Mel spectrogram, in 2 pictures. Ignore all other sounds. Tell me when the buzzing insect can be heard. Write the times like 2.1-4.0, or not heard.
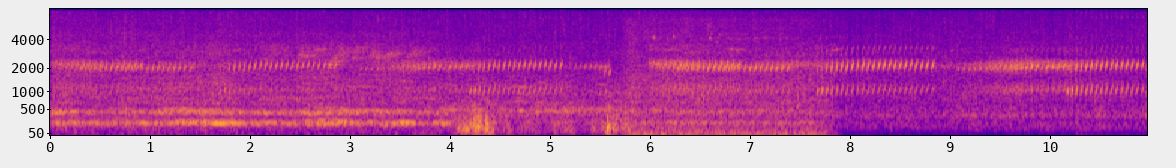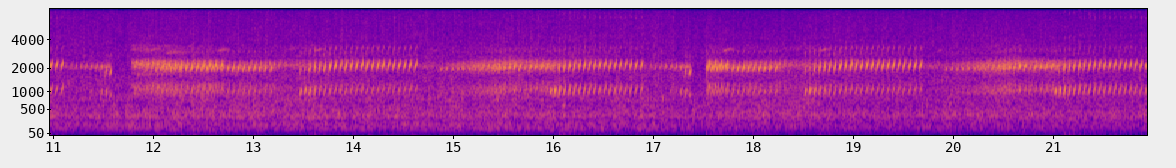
0.0-7.9.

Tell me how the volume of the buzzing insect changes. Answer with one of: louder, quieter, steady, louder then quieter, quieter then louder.
quieter.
